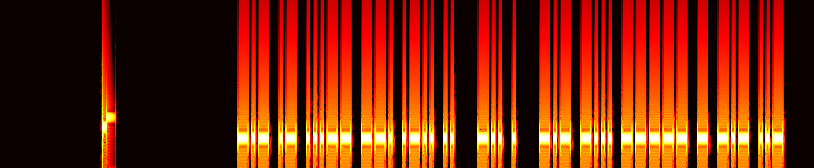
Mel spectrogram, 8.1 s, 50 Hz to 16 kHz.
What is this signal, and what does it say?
Morse code, heard as a keyed tone, about 34 wpm, 700 Hz. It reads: KA3GLI DE KB0TKU
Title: USA Callsign DE Callsign - 6 Characters - 35wpm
